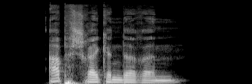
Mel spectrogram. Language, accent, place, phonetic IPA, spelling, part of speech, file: German, Germany, Berlin, [ˈapˌʃʁɛkn̩dəʁəm], abschreckenderem, adjective, De-abschreckenderem.ogg
- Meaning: strong dative masculine/neuter singular comparative degree of abschreckend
